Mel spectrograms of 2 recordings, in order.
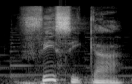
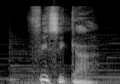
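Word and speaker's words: física: even with this word physica physics fee c car repete physica muy bien we almost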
